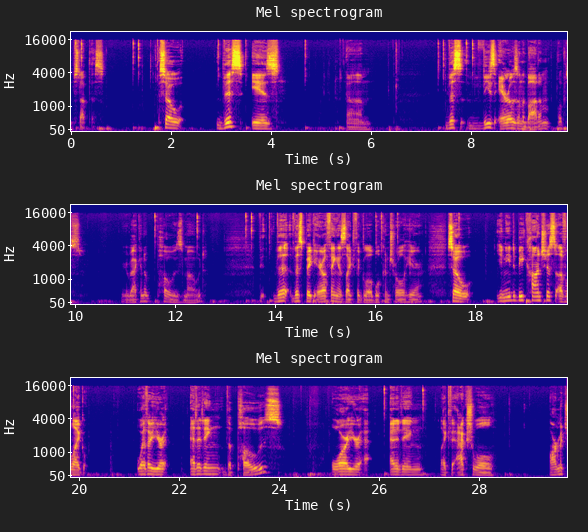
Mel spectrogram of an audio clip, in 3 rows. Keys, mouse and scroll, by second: 0.6 space, 6.6 g, 9.0 Tab, 9.0 typing, 9.7 Tab, 15.2 g.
